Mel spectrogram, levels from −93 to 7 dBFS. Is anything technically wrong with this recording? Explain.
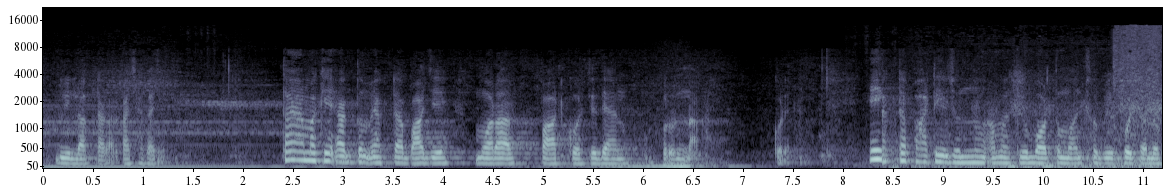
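Yes. At 1.14 s, 6.20 s and 8.38 s the sound briefly blurs and jumps forward, losing roughly 150 ms, 70 ms and 150 ms. These are compressed frames skipped: whole frames were never played, and the overlap between neighbouring frames smears each join into a short blip rather than a click.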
